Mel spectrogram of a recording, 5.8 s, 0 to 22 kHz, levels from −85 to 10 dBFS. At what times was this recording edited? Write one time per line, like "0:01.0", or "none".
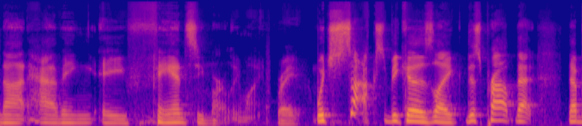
0:02.7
